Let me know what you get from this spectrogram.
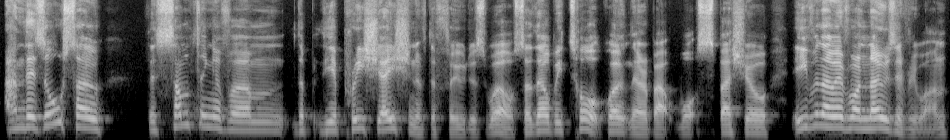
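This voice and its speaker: A man hosts a live question show with real enthusiasm. His pitch swings widely, and he stumbles over repeated words as he reads out viewer questions. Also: very animated, moderate pace. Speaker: show host.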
